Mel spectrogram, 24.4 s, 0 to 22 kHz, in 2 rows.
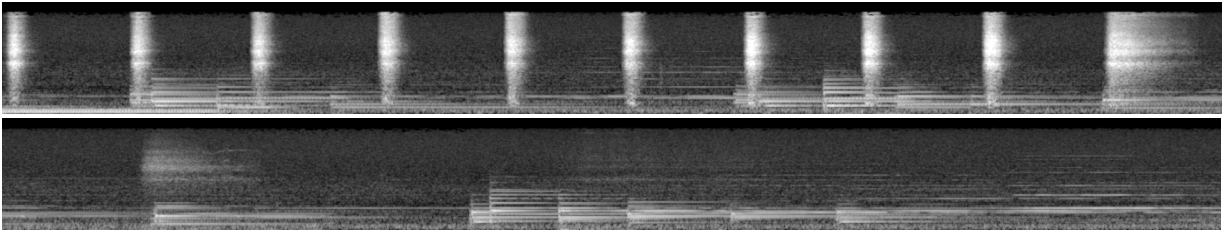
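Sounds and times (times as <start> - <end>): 
kapalabhati yoga breathing with forceful nasal exhalations: 0.0 - 0.4, 1.3 - 1.6, 2.4 - 2.8, 3.8 - 4.1, 5.0 - 5.3, 6.2 - 6.5, 7.4 - 7.7, 8.6 - 9.0, 9.8 - 10.1, 11.0 - 12.0, 13.6 - 14.5
soft sustained tonal music: 0.0 - 24.3.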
